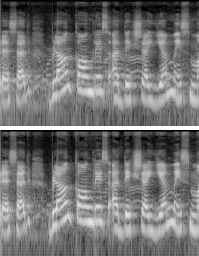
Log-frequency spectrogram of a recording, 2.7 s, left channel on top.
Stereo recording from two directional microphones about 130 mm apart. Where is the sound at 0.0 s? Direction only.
15° right (ahead or behind).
